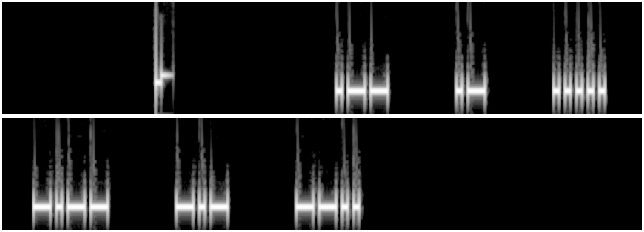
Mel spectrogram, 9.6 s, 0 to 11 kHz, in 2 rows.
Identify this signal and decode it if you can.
Morse code, heard as a keyed tone, about 28 wpm, spaced as for 13 wpm, 700 Hz. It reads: WA5YKZ
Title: USA Call Signs - 4x Character Spacing - 28wpm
